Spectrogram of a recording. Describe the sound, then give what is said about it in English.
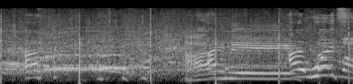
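A slow clap: five single, sharp hand claps spaced evenly about two-thirds of a second apart, over a steady bed of overlapping voices and laughter. “Is that the slow clap beginning?”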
